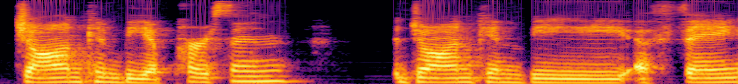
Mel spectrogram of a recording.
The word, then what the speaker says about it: Jawn: In Philadelphia, and my Philadelphia friends are going to laugh, the word that means the most is John, and it is spelled Jawn, and it means basically,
